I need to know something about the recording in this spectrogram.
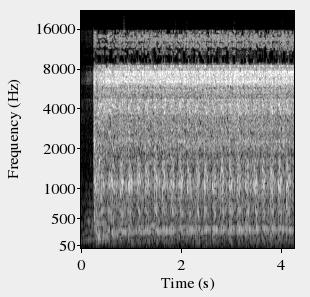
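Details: Rebuilt Nissan KA24DE engine, first cranking with the fuel injection and distributor disconnected to build oil pressure: steady, even starter churn with no firing. Normal priming crank without starting.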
